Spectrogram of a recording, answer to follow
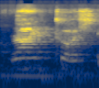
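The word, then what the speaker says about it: زرتشت: Okay, Shiva, how do you say that religion in Farsi? Zartush. Zashtos. There you go. Zartush, yes.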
